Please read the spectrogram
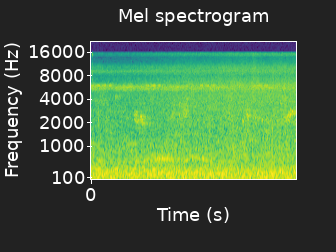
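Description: Low, steady background noise with crickets chirping faintly in a continuous high band, and a few faint short chirps scattered through.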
